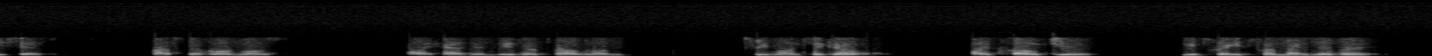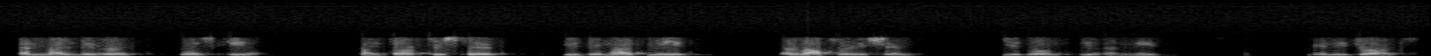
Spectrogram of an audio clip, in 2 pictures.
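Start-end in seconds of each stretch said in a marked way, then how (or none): 1.0-17.7 emotionless, level, flat monotone voice. A pastor imitates a caller from a live program, imitating a monotone caller. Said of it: "He was monotone".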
